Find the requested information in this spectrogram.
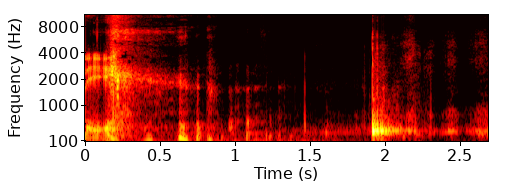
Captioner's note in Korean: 웃음못참ㅋㅋㅋ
